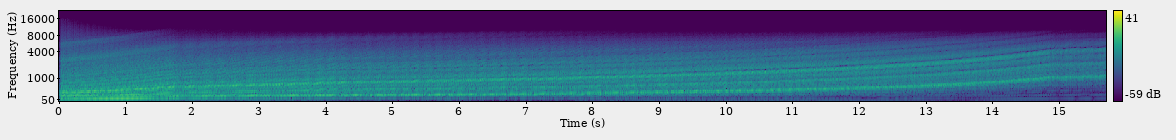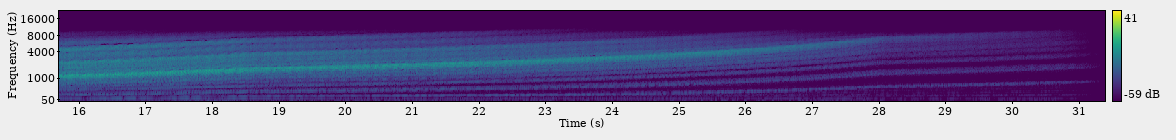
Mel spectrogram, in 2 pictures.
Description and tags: Fade-in, Pitch up
Pitched up long fade-in effect, space ship flying style.
effect, fade-in, pitch, soundesign, spaceship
